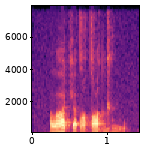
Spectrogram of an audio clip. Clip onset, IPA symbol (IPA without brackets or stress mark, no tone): lˠ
